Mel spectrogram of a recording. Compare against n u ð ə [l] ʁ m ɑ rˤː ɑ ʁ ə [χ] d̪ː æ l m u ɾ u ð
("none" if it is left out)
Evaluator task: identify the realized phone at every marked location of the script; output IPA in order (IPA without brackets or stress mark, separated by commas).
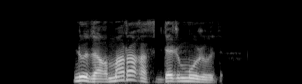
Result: none, f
